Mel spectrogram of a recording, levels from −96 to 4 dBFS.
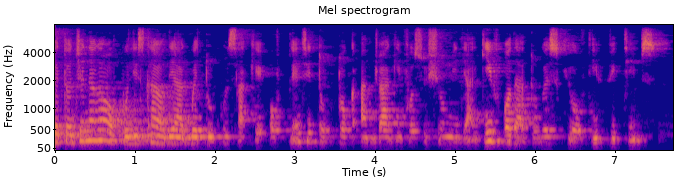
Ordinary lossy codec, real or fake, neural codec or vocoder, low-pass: none; real; none; 7.2 kHz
